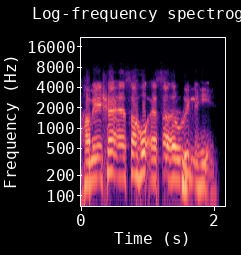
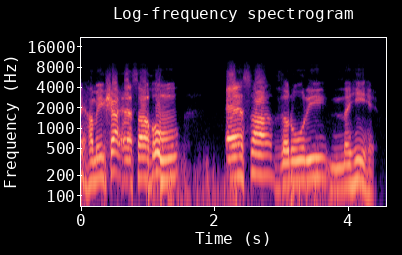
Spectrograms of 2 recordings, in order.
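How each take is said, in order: First: Said in the usual way. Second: Drawn-out, word-by-word delivery; slow emphatic repeat. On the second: Real, not acted. Teacher spelling out a caveat to students, slow and deliberate. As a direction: stretch each word out very slowly.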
